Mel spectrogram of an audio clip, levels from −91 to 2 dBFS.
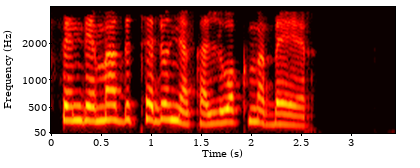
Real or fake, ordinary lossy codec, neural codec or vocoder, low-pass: fake; MP3, 32 kbps; codec, 16 kHz, 16 kbps, FreqCodec, smaller model; 3.6 kHz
